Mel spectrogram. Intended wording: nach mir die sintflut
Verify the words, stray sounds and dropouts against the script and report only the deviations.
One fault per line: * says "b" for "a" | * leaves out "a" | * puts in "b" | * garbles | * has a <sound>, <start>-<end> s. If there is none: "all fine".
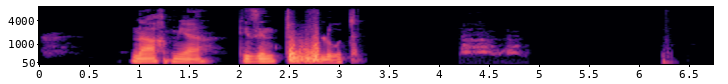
* has a bark, 4.2-4.9 s
* has a thud, 6.2-6.4 s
